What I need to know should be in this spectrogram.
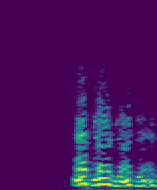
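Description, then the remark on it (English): After half a second of silence, a person's voice bursts into a loud, warbling turkey gobble imitation that runs steadily to the end, alone with no other sounds. “it's a person pretending to be a turkey, I think”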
